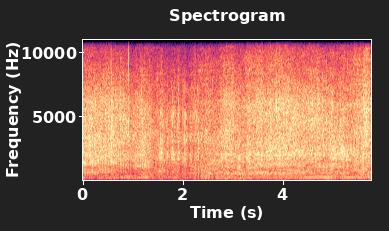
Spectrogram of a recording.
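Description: A pack of motocross bikes racing round a dirt track, their engines blending into a dense, continuous noise, with one or two bikes audibly revving up and down in the last couple of seconds.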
